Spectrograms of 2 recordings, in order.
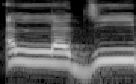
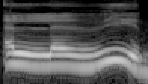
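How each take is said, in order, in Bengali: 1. মাঝের ব্যঞ্জনটি z-এর মতো শোনায়। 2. মাঝের ব্যঞ্জনটি জিব্বা দাঁতের ওপর রেখে তৈরি হয়। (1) "ভুলটি আল্লাজি বলে" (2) "এখানে বলতে হবে আল্লাজি, জিব্বার আগা এবং দাঁতের আগা"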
